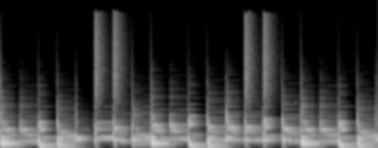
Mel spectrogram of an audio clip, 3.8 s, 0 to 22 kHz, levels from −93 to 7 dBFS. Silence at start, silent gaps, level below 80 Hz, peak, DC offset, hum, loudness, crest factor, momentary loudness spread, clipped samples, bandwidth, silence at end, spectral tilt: 0 s; none; -28 dBFS; -4 dBFS; under 0.1%; none; -22 LUFS; 16 dB; 3 LU; under 0.1%; 16.5 kHz; 0 s; -6.5 dB/octave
